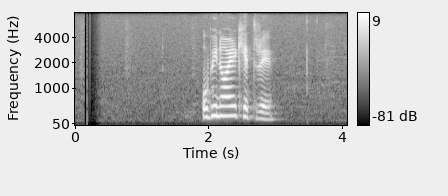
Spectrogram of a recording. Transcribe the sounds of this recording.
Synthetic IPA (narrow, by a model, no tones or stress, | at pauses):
obʱinɔeeɾkʰet̪ːɾe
